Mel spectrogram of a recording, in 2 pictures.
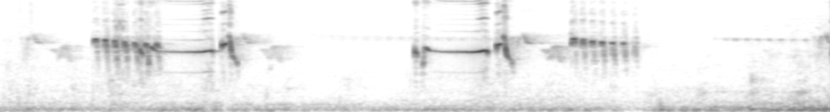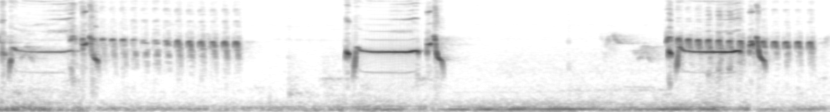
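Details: Prinia, a recording used to stimulate a captive prinia to sing. Loud, buzzy, trilled phrases of about half a second with a ringing note inside, repeated irregularly every one to two seconds over a low background rumble.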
